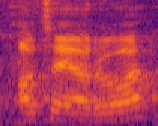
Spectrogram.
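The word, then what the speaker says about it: Aotearoa: out here from just correct me on my pronunciation ARA is that correct that was perfect the land of the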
